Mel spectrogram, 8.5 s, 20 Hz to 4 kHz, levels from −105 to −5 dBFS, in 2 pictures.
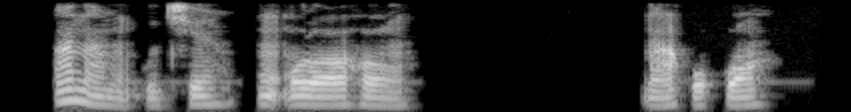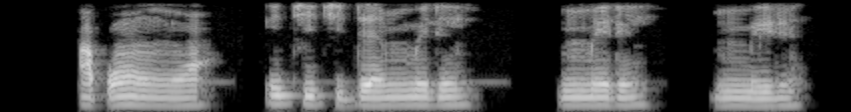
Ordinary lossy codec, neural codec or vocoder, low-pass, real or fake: none; none; 3.6 kHz; real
